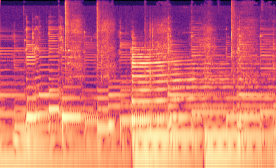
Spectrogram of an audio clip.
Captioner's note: spatula scrapping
